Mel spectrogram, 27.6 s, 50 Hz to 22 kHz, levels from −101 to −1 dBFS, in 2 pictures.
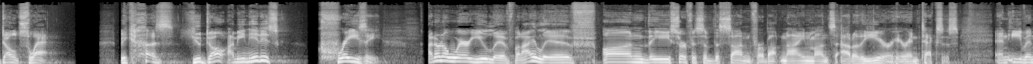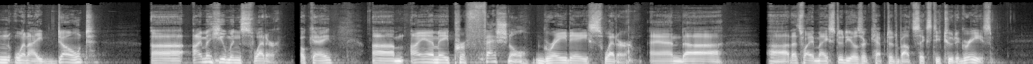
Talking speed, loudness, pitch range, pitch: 150 wpm, -16 LUFS, 105-145 Hz, 125 Hz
